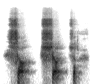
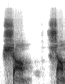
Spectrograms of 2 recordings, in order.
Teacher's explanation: तो श कहते हैं तो जीवा हमारी जो है वह तालु में से टच करके तब निकलता है श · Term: तालव्य श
